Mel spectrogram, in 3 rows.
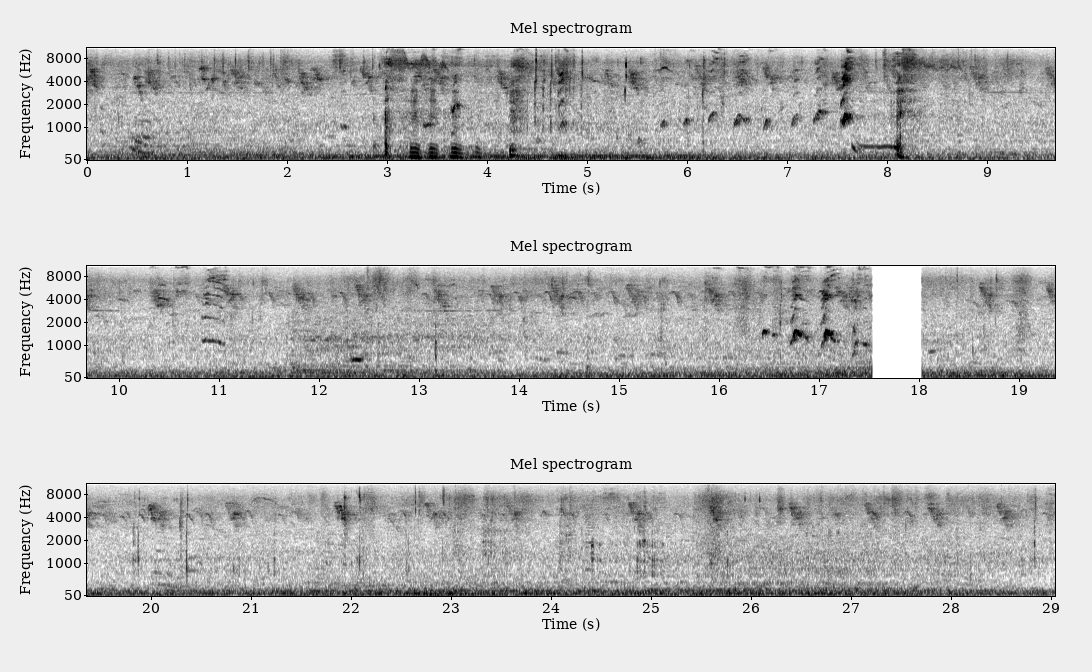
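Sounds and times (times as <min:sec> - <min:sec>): puppies yipping and whimpering: 0:04.4 - 0:08.4, 0:10.3 - 0:11.6, 0:12.2 - 0:12.8, 0:16.4 - 0:17.6.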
